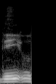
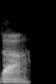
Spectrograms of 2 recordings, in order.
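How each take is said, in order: First: The word ends with an 'ee' vowel. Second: The word ends with an 'uh' vowel. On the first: The next word starts with a vowel. "আর একটা হচ্ছে দি উচ্চারণ হয়" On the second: The next word starts with a consonant. "একটা হচ্ছে দা"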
